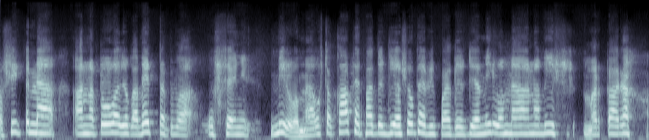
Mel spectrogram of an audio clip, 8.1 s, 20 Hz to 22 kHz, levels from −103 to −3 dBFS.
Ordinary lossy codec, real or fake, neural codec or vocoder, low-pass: none; fake; codec, 44.1 kHz, 2.6 kbps, DAC; 19.8 kHz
